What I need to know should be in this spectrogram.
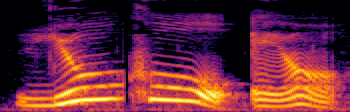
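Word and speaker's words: りょこう: 생각하는데 이게 장염 때문이래요 여행이 발음은 료코예요 근데 얘가 장음이 되면 어떻게 되냐면 이렇게 발음이 돼요 근데 저는여 이 여행은 장음인 줄 알았어 그래서 이런 식으로 얘기를 하니까 사실 이렇게 된 거예요 못 알아듣는 거야 그래서 어 뭐지 하고 보니까 여행에서의 료코는 료를 짧게 끊어 줘야 되는 거예요 왜냐면 얘는 장음이 아니기 때문에 이런 식으로 그냥 똑같은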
